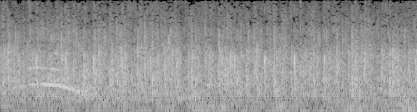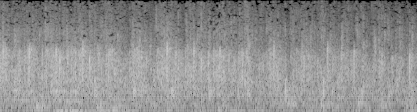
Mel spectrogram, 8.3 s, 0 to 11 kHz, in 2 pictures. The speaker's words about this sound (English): So before we hear the final school, can everybody give a huge round of applause to every single student who's performed this morning and worked so hard in their pieces throughout the last 3 weeks?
